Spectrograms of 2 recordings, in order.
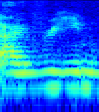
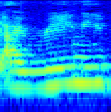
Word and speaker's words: Irene: with this names that I do not like the irene pronunciation that was very popular in my grandma's generation I love the ireenie pronunciation though when I was little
